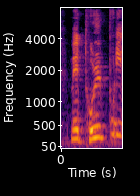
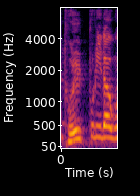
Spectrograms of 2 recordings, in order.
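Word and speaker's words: 돌부리: 조심하셔야 합니다 한번 보시고요 돌뿌리 같은 거 발음을 돌 뿌리라고 하지만 이건 우리가 맞춤법의 원리로 이해할 수 있죠 그죠 그래서 말 그대로 돌에 뾰족한 부분 해가지고요 돌과 뾰족한 부분인 불이 각각의 뜻이 그대로 유지되기 때문에 그죠 형태소의 원형을 밝혀 적어서 표기할 때는 돌 그리고 불이 이렇게 표기하게 되는 거죠 발음은 돌 뿌리라고 해요 사람이 정말 조심하셔야 돼요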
